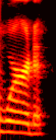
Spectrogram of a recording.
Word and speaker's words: we'll: We'll is what you will have been taught, but in rapid speech, myself and native speakers will say wo. We'll find something fun to do. So, more of a schwa sound.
